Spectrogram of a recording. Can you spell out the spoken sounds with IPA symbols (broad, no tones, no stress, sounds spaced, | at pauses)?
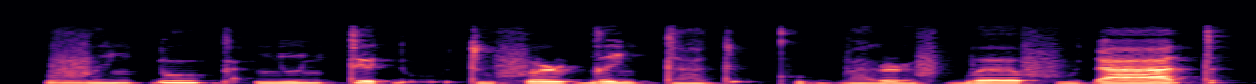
v ə̤ ʎ ɗ u ɡ a̰ ʎ u ʎ t ɨ ɗ ṵ t ṳ f ɵ ɭ ɡ ə ʎ t a̤ t ṵ kʷʰ ə ɡ b a̤ ɭ ə̤ f b əː f ṳ ɗ a t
